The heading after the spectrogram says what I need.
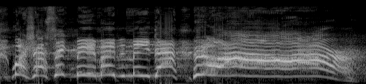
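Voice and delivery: high, loud boast building to a roar; macho hunter. Acted. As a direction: boast like a wild man, then roar.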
